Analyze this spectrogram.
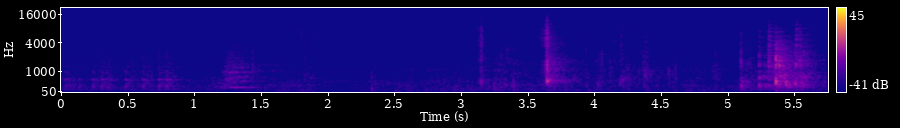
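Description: Knife cutting through the stem ends of savoy cabbage leaves on a plastic cutting board, and leaves being pulled off the head: a few sharp cracks and crunches, the loudest a cluster of crackling near the end.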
